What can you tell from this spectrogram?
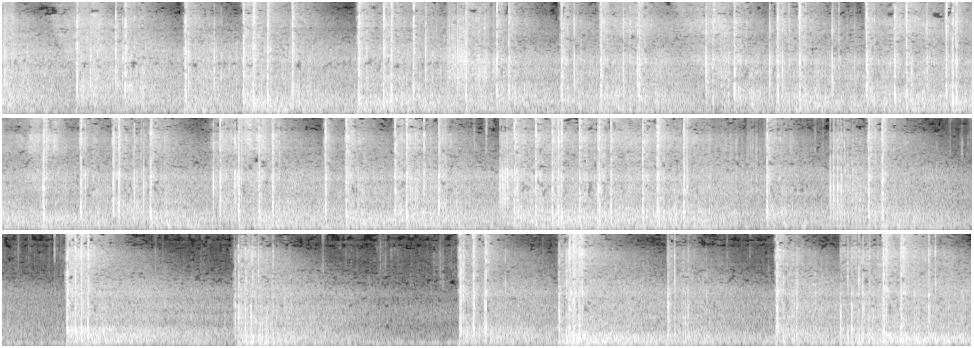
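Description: Aerial fireworks launching and bursting overhead in a rapid, continuous crackle of shots. In the second half a few louder separate bangs stand out, each dying away before the rapid shots resume.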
